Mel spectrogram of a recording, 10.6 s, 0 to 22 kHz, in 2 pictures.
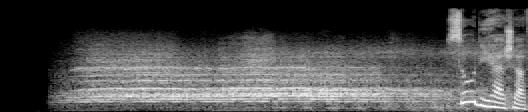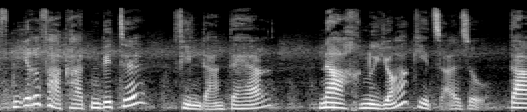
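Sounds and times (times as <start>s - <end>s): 
train whistle blaring: 0.5s - 5.6s
running train rumbling: 0.5s - 10.5s
speech: 4.5s - 10.5s.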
